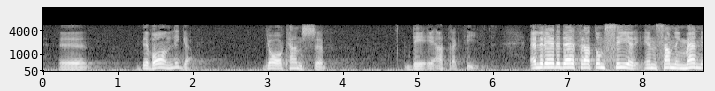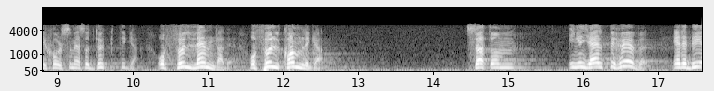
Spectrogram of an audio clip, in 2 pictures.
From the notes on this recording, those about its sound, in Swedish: Inspelad i Saronkyrkan, Göteborg 1984-12-16.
